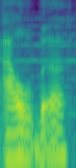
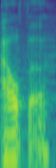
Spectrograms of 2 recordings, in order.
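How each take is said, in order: First: The middle consonant is a B sound. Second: The middle consonant is a V sound. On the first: The speaker calls it wrong. "as much as you look at it and think" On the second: The speaker calls it right. "these are pronounced like V's"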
